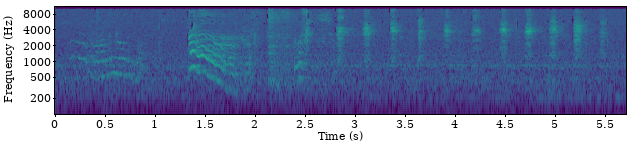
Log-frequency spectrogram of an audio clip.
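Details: Four black Shih Tzu puppies give a thin, high whine, then a run of quick, squeaky yelps.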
